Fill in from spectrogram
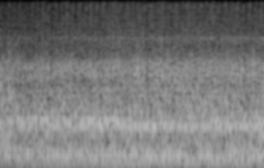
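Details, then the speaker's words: Audi being viewed to buy, started with a jump pack after the seller had already warmed it up: brief, steady, even idle with no knocks or misses, sounding smooth. "sounds well smooth."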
